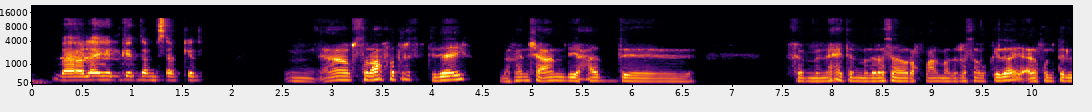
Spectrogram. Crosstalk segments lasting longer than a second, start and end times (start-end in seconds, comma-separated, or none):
none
